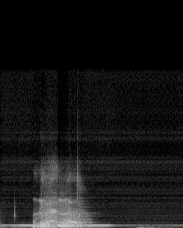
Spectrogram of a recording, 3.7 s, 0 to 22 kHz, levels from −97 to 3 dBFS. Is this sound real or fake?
fake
